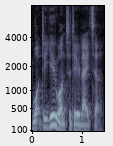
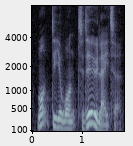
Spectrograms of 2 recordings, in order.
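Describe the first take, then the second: First: The word you is stressed and full. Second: The word you is relaxed and quick. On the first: The question is pushed more forcefully onto the listener. "I could actually stress the word you" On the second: A neutral, casual question. "Those other words are relaxed"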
